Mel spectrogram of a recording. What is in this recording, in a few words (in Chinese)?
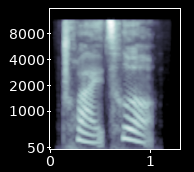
"揣测", Chinese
